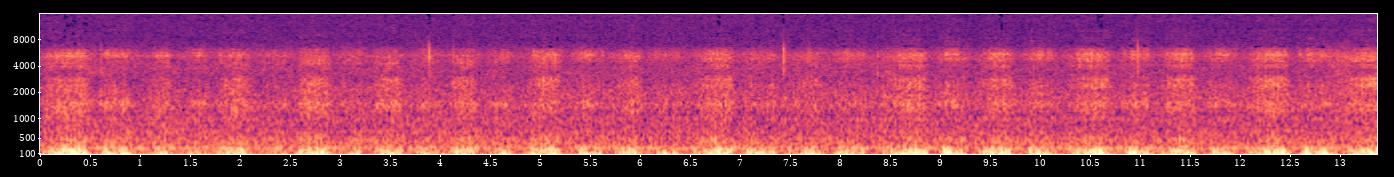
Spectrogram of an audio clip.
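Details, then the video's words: Deeply sleeping dog named Scrub snores fast and steadily, a coarse low-pitched rattle repeating many times in a regular breathing rhythm, with a couple of faint ticks in the background. "The snoring of my dog that woke me up."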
